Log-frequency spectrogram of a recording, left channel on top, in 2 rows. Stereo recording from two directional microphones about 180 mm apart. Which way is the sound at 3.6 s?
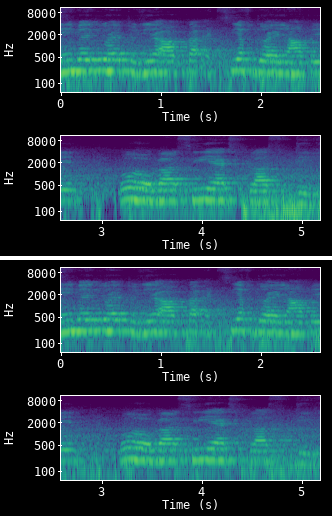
40° left (ahead or behind).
